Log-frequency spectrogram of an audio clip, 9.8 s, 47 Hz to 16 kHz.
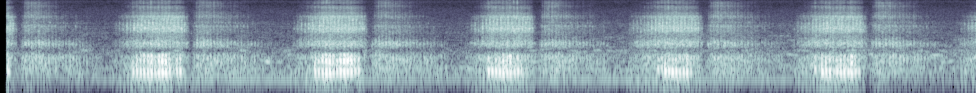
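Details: Sankichi, a pet cat, snoring while asleep: rhythmic rasping breaths roughly every 1.7 seconds, each a swelling, throaty inhale with a softer airy exhale, steady and unhurried.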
